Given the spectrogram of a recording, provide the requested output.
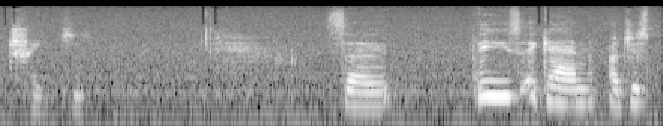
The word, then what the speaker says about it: trachea: Now trachea is spelt like trachea, with an E on the end, so which is why we pronounce it trachea.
